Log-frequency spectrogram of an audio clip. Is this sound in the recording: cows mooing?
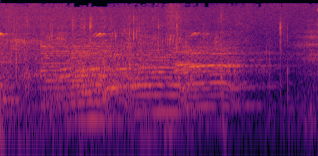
yes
